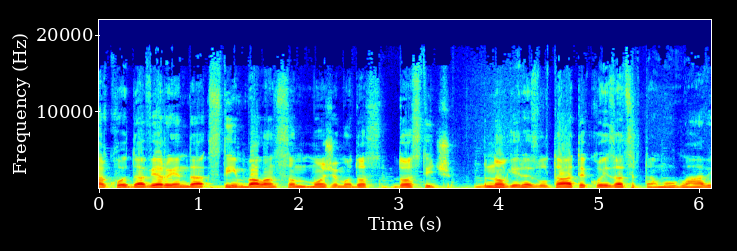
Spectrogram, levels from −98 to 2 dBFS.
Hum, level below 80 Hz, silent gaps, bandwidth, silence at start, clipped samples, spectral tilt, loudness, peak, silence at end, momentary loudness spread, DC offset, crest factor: none; -42 dBFS; none; 17 kHz; 0 s; under 0.1%; -7 dB/octave; -17 LUFS; -2 dBFS; 0 s; 10 LU; under 0.1%; 14 dB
